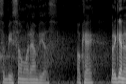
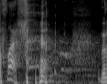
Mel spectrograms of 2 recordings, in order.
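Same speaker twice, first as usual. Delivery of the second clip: laughing; 4 dB quieter than usual. Real, not acted. Dry joke after listing sins.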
